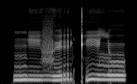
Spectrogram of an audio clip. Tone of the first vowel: low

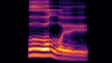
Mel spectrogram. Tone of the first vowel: high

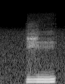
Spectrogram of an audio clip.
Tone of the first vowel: rising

